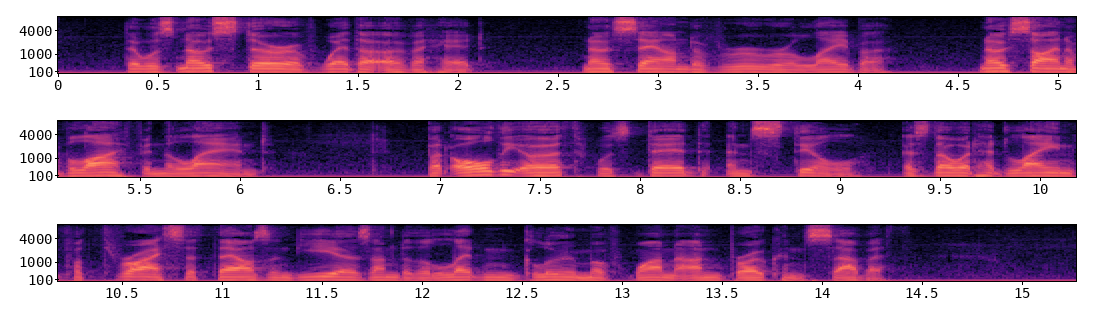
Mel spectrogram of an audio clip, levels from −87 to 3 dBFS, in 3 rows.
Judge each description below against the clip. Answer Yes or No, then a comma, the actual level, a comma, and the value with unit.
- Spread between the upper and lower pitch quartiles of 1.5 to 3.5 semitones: Yes, average, 3.0 semitones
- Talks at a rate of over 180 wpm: No, average, 175 wpm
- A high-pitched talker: No, low, 100 Hz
